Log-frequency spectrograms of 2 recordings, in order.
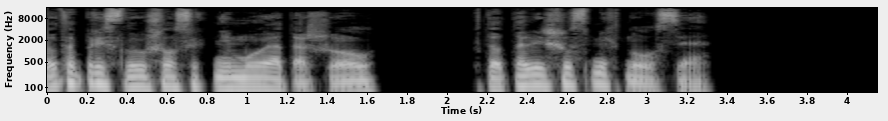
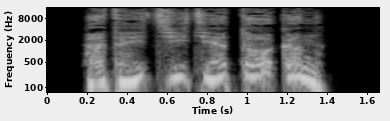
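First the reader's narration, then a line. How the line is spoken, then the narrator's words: Madman's hiss. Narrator (Russian): прошипел безумец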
